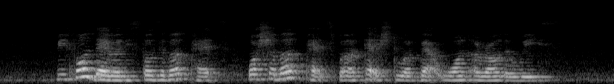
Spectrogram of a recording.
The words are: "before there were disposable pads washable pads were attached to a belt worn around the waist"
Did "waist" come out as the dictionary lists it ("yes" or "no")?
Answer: no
